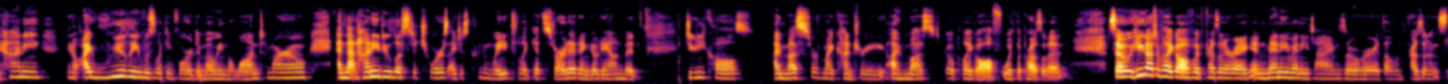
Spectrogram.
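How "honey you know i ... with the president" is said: ordinary talk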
